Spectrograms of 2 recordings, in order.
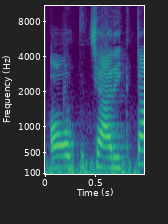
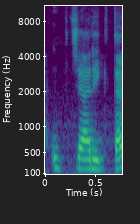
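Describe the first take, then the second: First: औपचारिकता with a full "au" at the start; correct pronunciation. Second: उपचारिकता with a short "u" at the start; wrong pronunciation. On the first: Teacher models the right word for students, carefully. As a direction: open औपचारिकता on a clear "au" sound. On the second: Teacher shows students the wrong form, as a counterexample. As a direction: say उपचारिकता with a plain "u" as the error. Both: Shown as a demonstration. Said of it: "उपचारिकता नहीं होता".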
